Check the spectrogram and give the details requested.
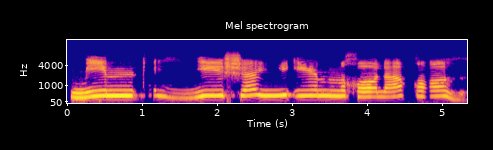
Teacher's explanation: hamzah itu salah satu huruf dari al-halqi, tenggorokan, tepatnya tenggorokan bagian bawah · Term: izhar halqi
